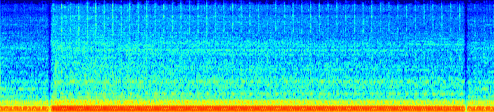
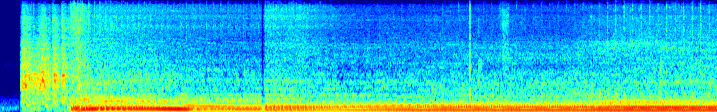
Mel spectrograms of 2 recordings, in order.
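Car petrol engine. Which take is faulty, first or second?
second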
